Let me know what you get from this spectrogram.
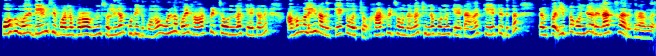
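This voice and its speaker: A woman voicing a calm, reassuring female hospital doctor in a cartoon, explaining patiently. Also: very high voice. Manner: measured, explaining.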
